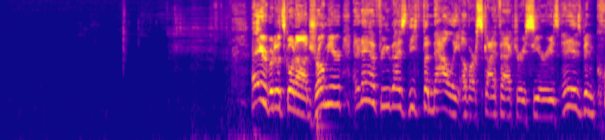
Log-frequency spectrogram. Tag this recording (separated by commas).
Speech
